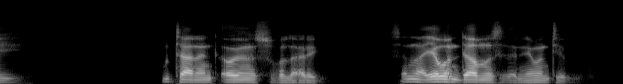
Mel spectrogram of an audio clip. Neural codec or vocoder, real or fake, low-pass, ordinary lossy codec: codec, 16 kHz, about 1 kbps, DyCAST, with the encoder's durations; fake; none; none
